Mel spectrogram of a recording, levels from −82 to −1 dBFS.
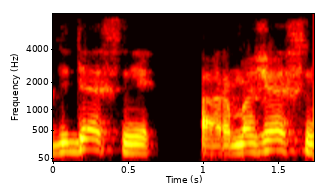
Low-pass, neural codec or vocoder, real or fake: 7.2 kHz; vocoder, 24 kHz, 100 mel bands, Vocos; fake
